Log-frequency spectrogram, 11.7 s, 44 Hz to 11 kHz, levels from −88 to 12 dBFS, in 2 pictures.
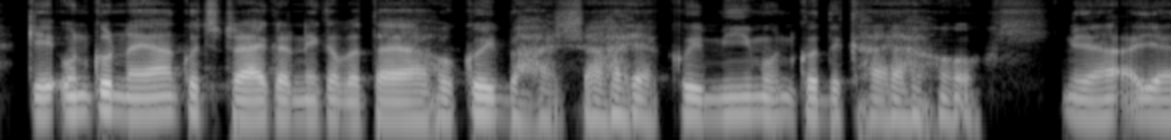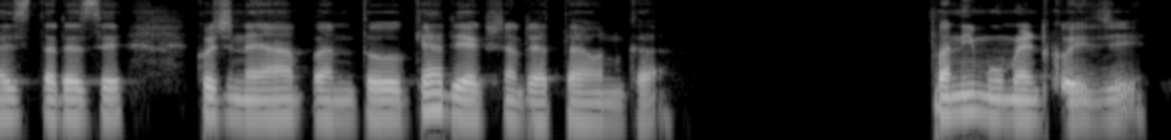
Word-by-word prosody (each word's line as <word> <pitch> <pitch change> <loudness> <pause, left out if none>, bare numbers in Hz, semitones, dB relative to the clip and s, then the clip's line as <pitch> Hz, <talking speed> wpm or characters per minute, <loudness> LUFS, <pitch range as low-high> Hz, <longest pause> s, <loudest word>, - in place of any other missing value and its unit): कि 120 0 +4
उनको 130 +3 +5
नया 120 0 +4
कुछ 120 - -4
ट्राई 105 -1 +7
करने 110 -1 0
का 110 - 0
बताया 100 0 +3
हो, 110 +1 -2
कोई 120 -2 +5
भाषा - - -4
या - - +1
कोई 120 -2 +2
मीम 120 0 -2
उनको 115 0 -1
दिखाया 110 0 -3 0.2
हो। - - -4 0.5
या 110 +1 +1
या 110 -1 +1
इस 110 0 -3
तरह 110 0 +2
से 110 +1 -1 0.4
कुछ 120 -1 0
नयापन, 110 -1 -2
तो 110 -1 +2
क्या 140 +1 +2
रिएक्शन 110 -4 0
रहता 100 0 -1
है 100 - -1
उनका? 95 +2 -7 1.3
फ़नी 130 +2 +3
मूमेंट 110 -4 -1
कोई, 100 - +1
जी। 105 +3 -8
110 Hz, 175 wpm, -24 LUFS, 110-120 Hz, 1.3 s, ट्राई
